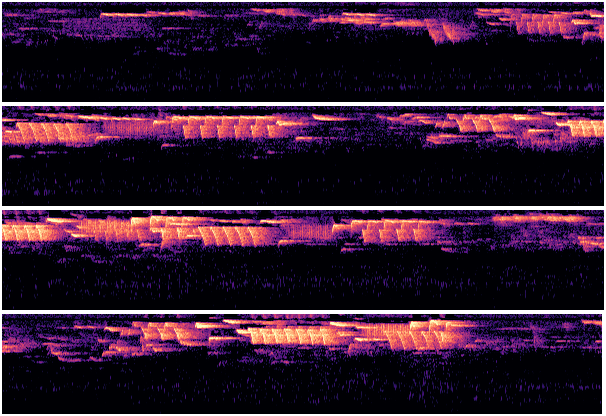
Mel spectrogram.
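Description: Birdsong: repeated high-pitched phrases of rapid trills and short chirps, with quieter pauses between them. It is loudest about halfway through and again near the end.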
